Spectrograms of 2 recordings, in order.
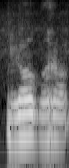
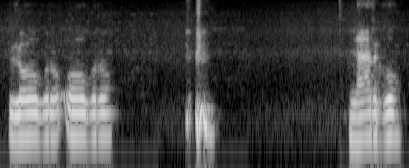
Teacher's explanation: el sonido velar, fricativo, sonoro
